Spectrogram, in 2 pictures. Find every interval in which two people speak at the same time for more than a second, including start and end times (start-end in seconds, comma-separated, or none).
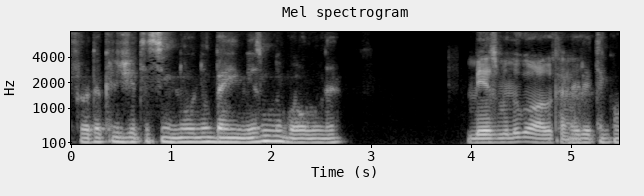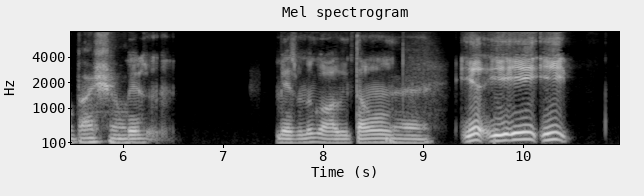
none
